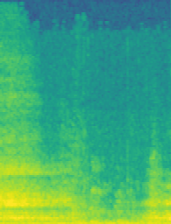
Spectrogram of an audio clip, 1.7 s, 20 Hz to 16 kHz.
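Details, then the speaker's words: Bubble CPAP setup with a water-filled bubble canister on the expiratory side and a RAM cannula circuit: flow set to about 10 liters, just enough to hear it bubbling pretty good. "want to set this thing about 10 liters just enough so you can hear it bubbling pretty good"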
